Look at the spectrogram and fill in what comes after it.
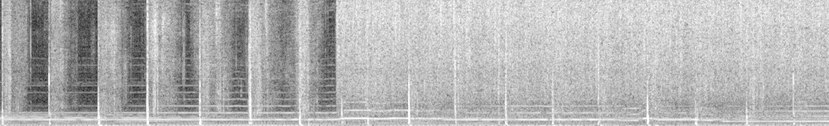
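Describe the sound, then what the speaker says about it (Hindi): Heavy rain pours steadily in an animated story scene while footsteps thud through it at a regular pace, each step a distinct close knock over the constant hiss of falling water, with no talk. "अरे कबीर, इतनी भारी बारिश में तुम यहाँ?"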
